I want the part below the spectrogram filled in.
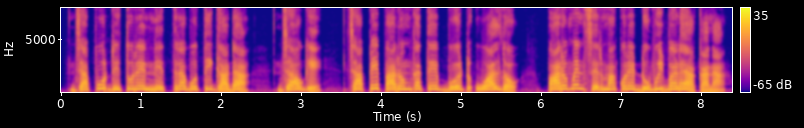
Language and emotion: Santali, neutral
